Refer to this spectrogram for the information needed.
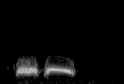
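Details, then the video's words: Single spotted dove phrase from a lure call for wild doves: a short buzzy coo followed straight away by a longer, smooth, slightly falling hoot, clean and low-pitched. "Chim cu gáy chiêu kích mồi tập bổi nhanh nổi hiệu quả"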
